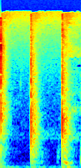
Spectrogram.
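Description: Three sharp hand claps in an even, steady rhythm, each a bright slapping crack with a short ringing tail, followed by a fainter fourth tap. No one speaks.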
